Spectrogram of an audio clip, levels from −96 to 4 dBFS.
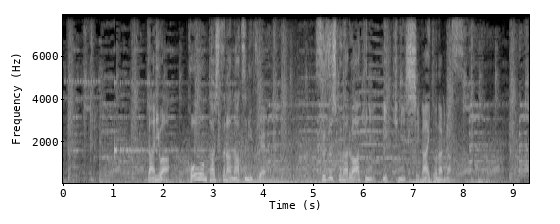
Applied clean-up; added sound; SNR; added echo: none; Car passing by; 9 dB; none.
